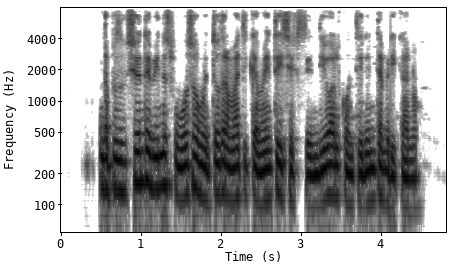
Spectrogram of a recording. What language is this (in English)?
Spanish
